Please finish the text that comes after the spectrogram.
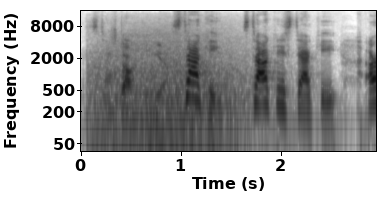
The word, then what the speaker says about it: Starkey: Starkey, yeah.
